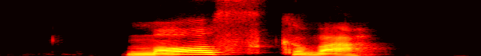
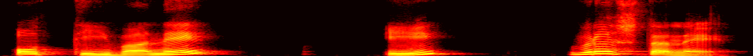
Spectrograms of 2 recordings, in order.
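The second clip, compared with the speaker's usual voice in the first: Отиване, и, връщане, each set apart by pauses; word by word. Shown as a demonstration. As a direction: break Отиване и връщане into separate words. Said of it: "teacher splits phrase word by word".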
